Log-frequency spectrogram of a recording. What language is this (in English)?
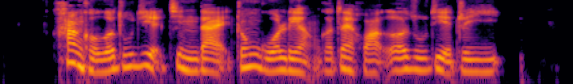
Chinese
